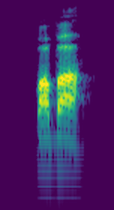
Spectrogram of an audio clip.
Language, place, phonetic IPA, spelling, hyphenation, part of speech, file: Azerbaijani, Baku, [bɑˈbɑ], baba, ba‧ba, noun, LL-Q9292 (aze)-baba.wav
- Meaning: 1. grandfather 2. term of address for old men 3. father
